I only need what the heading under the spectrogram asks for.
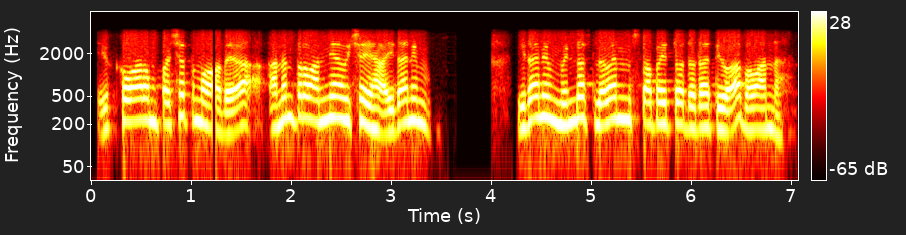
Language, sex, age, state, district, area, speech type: Sanskrit, male, 45-60, Karnataka, Bangalore Urban, urban, conversation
